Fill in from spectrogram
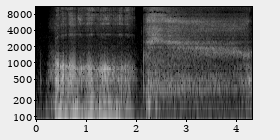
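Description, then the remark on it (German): A single drawn-out snore from a mouse lying down on a pillow, fairly loud: a rough, rattling inhale lasting about two seconds, then a long breathy, hissing exhale. No talking. “sie schon geschnarcht”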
